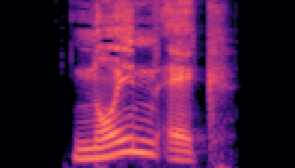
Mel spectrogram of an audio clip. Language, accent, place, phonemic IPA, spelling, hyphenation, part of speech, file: German, Germany, Berlin, /ˈnɔɪ̯nˌ.ɛk/, Neuneck, Neun‧eck, noun, De-Neuneck.ogg
- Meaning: nonagon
